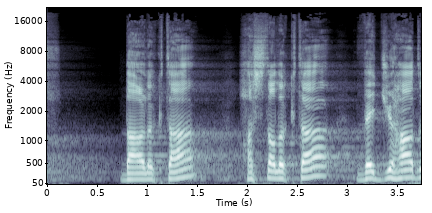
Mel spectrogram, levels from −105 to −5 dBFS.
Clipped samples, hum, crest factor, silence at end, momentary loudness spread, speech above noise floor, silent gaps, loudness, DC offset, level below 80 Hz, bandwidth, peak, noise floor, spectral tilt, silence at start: under 0.1%; none; 18 dB; 0 s; 10 LU; 32 dB; none; -17 LUFS; under 0.1%; -52 dBFS; 19 kHz; 0 dBFS; -48 dBFS; -4 dB/octave; 0 s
